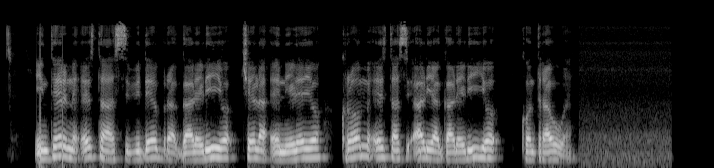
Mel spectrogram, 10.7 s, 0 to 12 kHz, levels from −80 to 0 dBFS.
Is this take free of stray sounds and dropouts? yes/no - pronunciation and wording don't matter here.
yes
